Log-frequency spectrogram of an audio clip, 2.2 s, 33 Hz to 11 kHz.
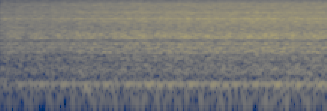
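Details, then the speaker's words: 1999 Ford F250 6.8 V10 four-wheel drive after a spark plug hole re-tap: low uneven idle with a slight lumpy beat, possibly a misfire. The shake fades as the engine warms. Owner thinks the other nine plugs need replacing. "i think we're at a point we need to do nine more spark plugs as it's warming up it's going away"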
